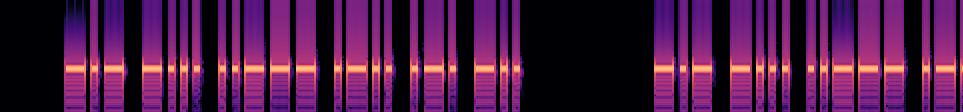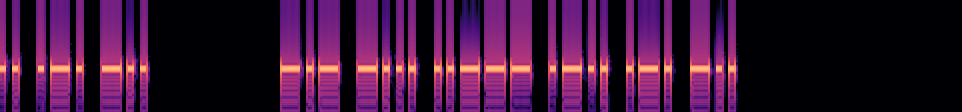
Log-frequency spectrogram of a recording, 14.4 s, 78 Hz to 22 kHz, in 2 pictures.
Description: Morse code, heard as a keyed tone, about 25 wpm, 700 Hz. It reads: KB2LRD KB2LRD KB2LRD
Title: USA Call Signs - 6 Characters - Repeated 3x - 25wpm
